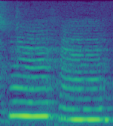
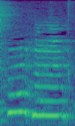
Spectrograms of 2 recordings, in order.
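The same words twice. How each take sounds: First: Creepy answering hum, held out; drawn-out hummed answer; lower-frequency reply. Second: High, soft two-note hum; hummed call. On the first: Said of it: "it's a lower frequency". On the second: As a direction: imitate the girl's hum, high and light. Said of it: "after she does". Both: Retold or imitated.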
